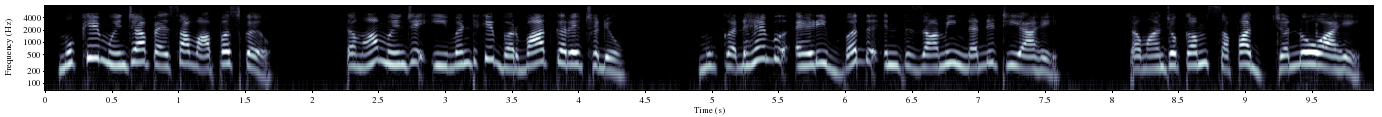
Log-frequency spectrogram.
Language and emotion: Sindhi, angry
